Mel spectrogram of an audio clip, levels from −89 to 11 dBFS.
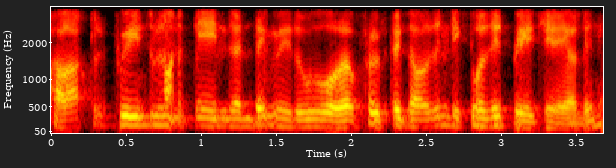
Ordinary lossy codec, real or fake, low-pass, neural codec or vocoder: none; fake; 3.6 kHz; codec, 24 kHz, 1.5 kbps, HILCodec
